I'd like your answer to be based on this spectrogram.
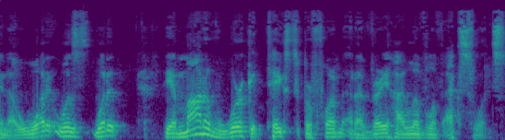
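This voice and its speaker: Somewhat breathy and very fast, a man with a fairly low pitch speaks in a dark, mellow tone with lively intonation. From Hawaii. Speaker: storyteller. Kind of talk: interview conversation. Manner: conversational with many fillers.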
